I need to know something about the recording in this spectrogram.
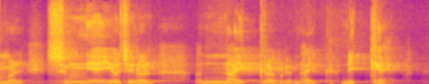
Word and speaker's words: Nike: 니케. Nike. 그걸 우리 발로 하면 니케예요. 그런데 영어로 발음하면 나이키.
